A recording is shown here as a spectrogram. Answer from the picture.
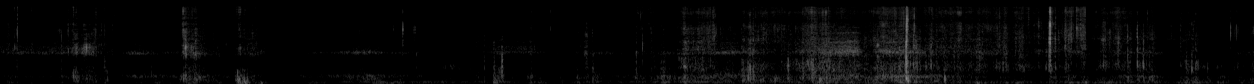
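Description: Faint handling noise of rock samples held in a fabric work glove: soft rustling with scattered light clicks, quiet at first and busier in the second half, with a couple of sharper clicks near the end.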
